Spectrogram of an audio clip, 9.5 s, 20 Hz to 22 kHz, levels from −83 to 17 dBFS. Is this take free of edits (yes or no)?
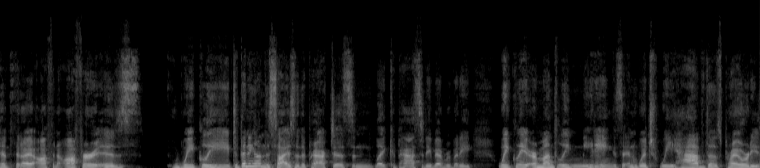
yes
